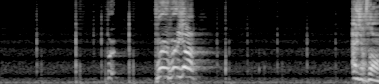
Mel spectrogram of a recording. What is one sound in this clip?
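Footsteps tap on stairs.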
